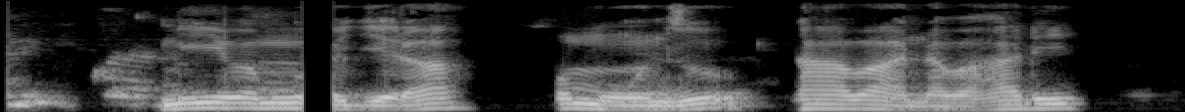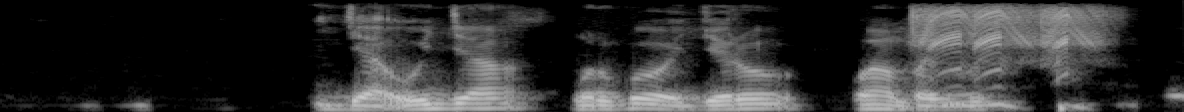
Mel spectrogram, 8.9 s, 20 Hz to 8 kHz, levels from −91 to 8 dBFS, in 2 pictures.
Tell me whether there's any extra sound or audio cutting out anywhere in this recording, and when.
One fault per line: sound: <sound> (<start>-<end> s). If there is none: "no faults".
sound: dropout (1.1-1.3 s)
